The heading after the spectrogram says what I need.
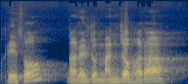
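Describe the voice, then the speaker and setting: A man voicing Jesus, a gentle figure coaxing a doubting disciple, in slow, drawn-out, gently insistent words during a sermon. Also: mid-range voice, highs cut off, close to an everyday voice.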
